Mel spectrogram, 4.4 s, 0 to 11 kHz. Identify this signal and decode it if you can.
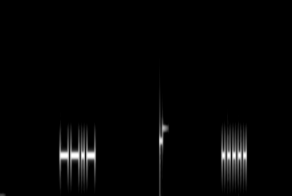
Morse code, heard as a keyed tone, about 30 wpm, 700 Hz. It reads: Q 5
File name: Single-Letter-Number-30wpm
